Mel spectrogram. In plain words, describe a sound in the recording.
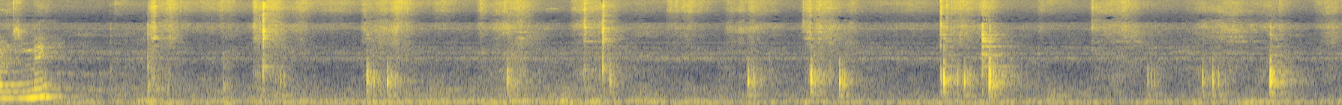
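A spoon scrapes and pats through dry breadcrumbs.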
